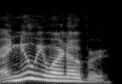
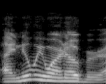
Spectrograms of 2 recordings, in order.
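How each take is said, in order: First: Higher and louder, hitting knew; rising excitement. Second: Louder, leaning on we; excited investor. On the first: Investor repeating himself, higher and louder on knew. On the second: Investor watching the pump, leaning on we. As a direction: lean on we, louder and pleased. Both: Retold or imitated. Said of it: "You're like".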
